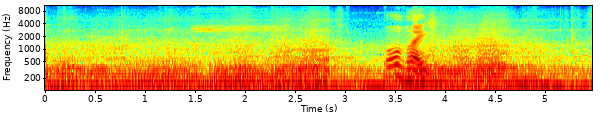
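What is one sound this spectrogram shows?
A crowd of people chatter nearby on a busy street.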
